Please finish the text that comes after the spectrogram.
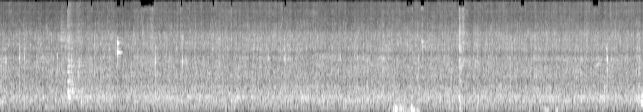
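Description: Turmeric dropped into oil heated on full flame for potol dorma sets off a soft, continuous sizzle, quiet overall, with a few faint clicks of stirring and no talking.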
